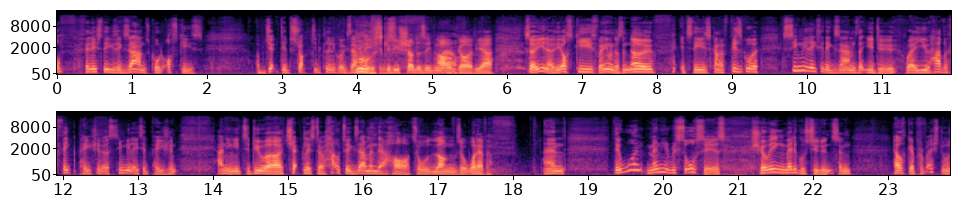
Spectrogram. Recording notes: In this second part walking through the snowy grass of Greenwich Park.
